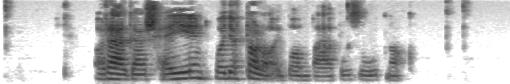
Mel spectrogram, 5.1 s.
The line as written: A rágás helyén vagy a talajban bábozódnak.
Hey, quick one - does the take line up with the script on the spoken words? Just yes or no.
yes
